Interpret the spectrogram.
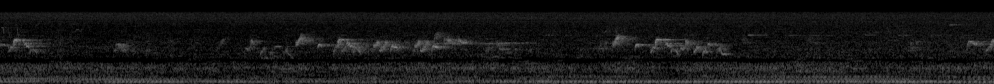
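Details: Red-whiskered bulbuls used as decoys in a trap in Hòa Bình, Vietnam: scattered bursts of chirpy, bubbling phrases with gaps between, over a low rumbling background and hiss.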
